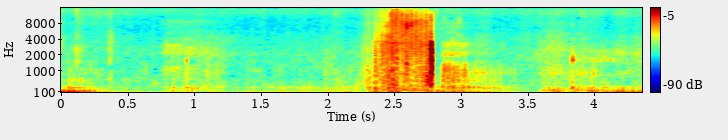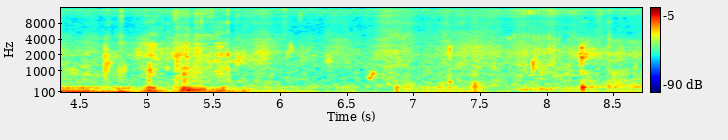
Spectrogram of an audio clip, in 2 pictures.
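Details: Purring British Shorthair, a cat born 18 August 2010 and recorded 16 November 2017 at 16:33: a soft, continuous low rumble, broken near the start by a brief loud rustling burst.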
